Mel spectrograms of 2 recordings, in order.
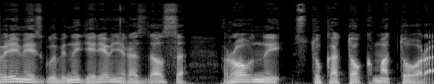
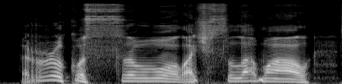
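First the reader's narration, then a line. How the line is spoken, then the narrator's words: Groaning through gritted teeth. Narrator (Russian): скрипя зубами, стонал Гордон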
